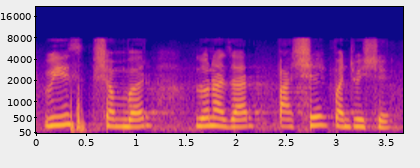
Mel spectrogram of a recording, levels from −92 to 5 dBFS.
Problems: constant background noise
